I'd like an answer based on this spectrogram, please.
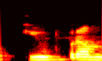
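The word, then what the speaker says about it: Cuprum: कपरम, क्यूप्रम कहते हैं इसको, क्यूप्रम इसका सही नाम होता है बच्चों, क्यूप्रम नाम होता है इसको। हाँ, कभी भी आप कपरम या कपड़ा अपना ना करिए।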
